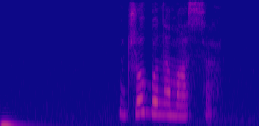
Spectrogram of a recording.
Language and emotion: Russian, neutral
